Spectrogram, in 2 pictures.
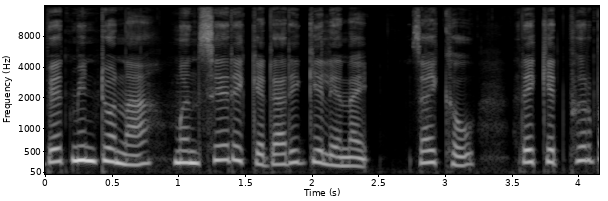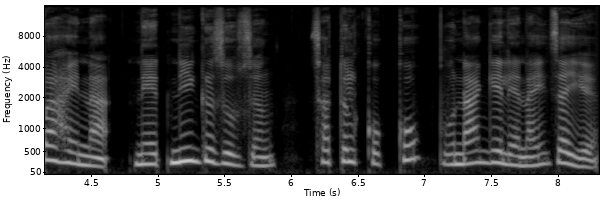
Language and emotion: Bodo, neutral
